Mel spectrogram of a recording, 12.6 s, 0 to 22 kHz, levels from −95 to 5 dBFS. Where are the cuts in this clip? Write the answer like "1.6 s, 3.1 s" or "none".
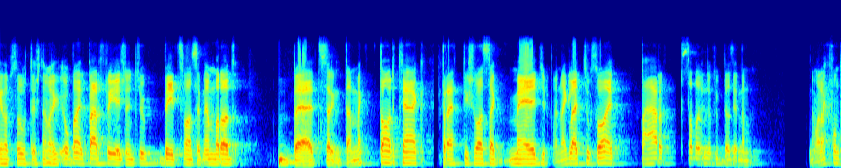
6.5 s, 8.2 s, 10.1 s, 11.1 s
